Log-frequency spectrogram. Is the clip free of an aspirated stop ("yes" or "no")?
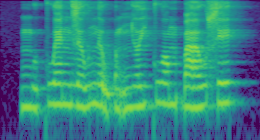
yes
